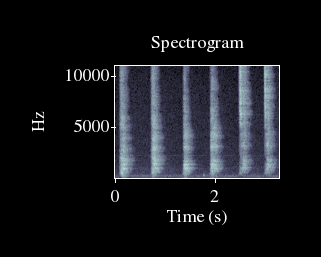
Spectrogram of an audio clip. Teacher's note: There's no vibration. That's because they're voiceless.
